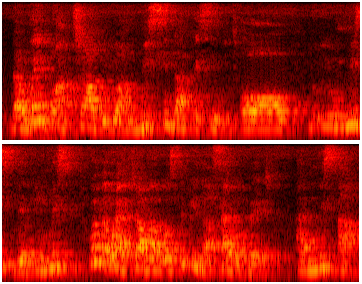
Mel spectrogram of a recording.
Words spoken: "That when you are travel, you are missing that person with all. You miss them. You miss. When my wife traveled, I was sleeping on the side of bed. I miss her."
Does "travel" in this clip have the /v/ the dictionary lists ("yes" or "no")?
no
